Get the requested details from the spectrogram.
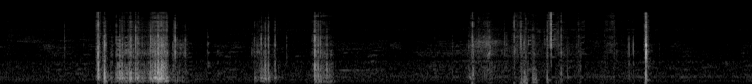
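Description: A paper tissue rustles and crinkles close by.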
